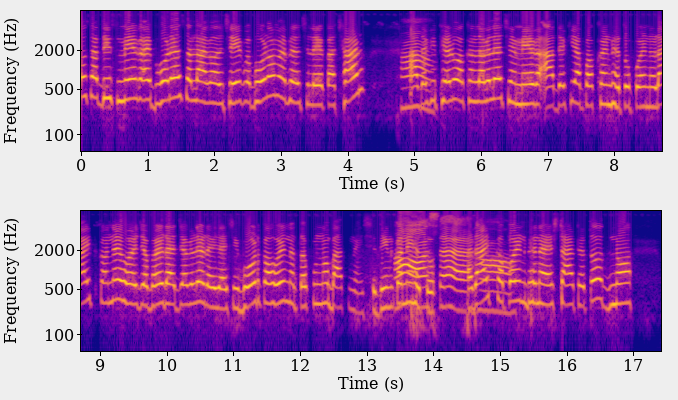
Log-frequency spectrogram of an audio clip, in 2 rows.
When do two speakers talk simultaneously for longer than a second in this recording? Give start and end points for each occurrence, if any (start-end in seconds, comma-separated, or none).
13.4-15.3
